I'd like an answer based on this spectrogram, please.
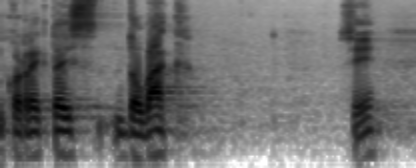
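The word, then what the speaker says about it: דָּבַק: No, o sea, es en el original, en el hebreo, esta palabra unión, no estoy seguro de tener la pronunciación correcta, es dobak, ¿sí?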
